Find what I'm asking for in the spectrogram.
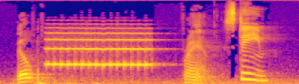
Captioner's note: buzzer beeping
